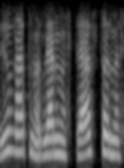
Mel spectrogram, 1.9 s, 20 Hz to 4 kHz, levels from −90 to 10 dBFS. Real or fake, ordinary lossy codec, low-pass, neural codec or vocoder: fake; Opus, 16 kbps; 3.6 kHz; codec, 16 kHz, 4 kbps, FunCodec, trained on Chinese and English, 50 frames a second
